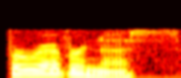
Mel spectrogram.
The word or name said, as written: foreverness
